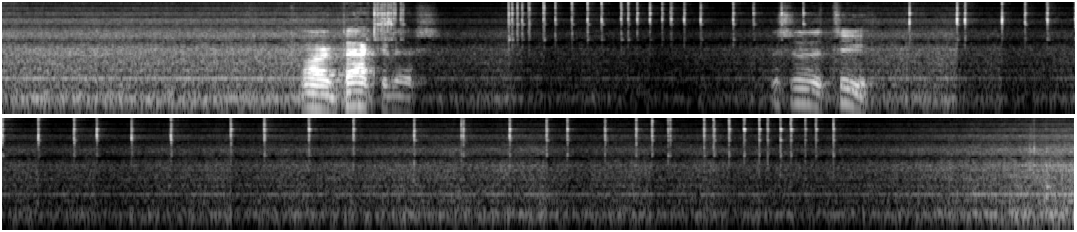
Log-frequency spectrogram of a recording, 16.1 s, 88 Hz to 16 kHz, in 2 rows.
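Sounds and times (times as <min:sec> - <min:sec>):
ratchet clicking: 0:02.8 - 0:03.0, 0:03.8 - 0:06.2, 0:06.8 - 0:14.4.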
